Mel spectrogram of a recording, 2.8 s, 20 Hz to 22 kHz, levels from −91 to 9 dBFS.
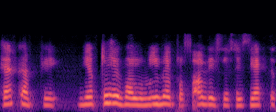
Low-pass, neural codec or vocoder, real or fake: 7.2 kHz; codec, 16 kHz, 1 kbps, FreqCodec, smaller model; fake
